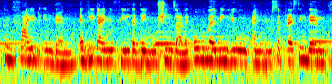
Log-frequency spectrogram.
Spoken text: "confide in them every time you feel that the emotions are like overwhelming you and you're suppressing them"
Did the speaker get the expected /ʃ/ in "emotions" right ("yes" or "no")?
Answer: yes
